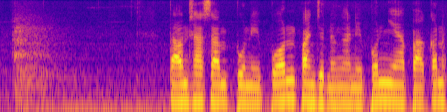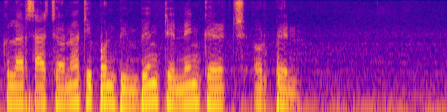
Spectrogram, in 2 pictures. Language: Javanese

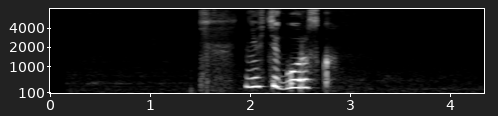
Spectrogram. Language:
Russian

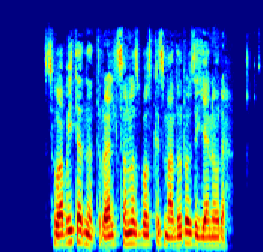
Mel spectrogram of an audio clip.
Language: Spanish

